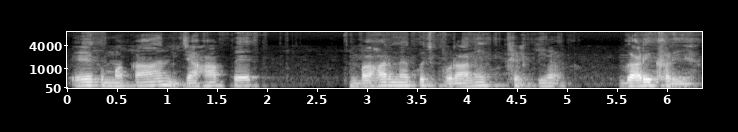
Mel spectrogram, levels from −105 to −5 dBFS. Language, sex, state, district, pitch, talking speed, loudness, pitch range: Hindi, male, Bihar, Gopalganj, 120 Hz, 115 wpm, -21 LUFS, 110-125 Hz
